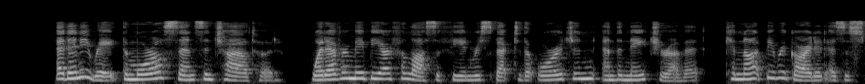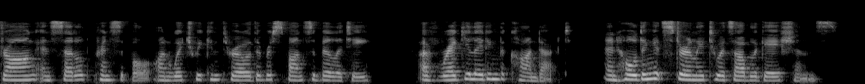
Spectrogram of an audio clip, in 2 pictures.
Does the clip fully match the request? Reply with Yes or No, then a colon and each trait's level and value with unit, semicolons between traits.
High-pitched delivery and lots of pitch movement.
No: high, 210 Hz; average, 3.6 semitones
